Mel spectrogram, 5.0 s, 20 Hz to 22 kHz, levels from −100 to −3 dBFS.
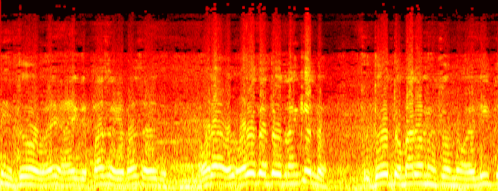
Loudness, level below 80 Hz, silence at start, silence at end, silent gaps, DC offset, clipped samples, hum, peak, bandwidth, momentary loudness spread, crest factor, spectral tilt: -11 LUFS; -28 dBFS; 0 s; 0 s; none; under 0.1%; under 0.1%; none; 0 dBFS; 13.5 kHz; 4 LU; 10 dB; -8 dB/octave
